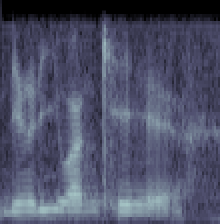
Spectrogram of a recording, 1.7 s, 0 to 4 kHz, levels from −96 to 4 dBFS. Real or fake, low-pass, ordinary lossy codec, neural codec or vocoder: real; 3.6 kHz; none; none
